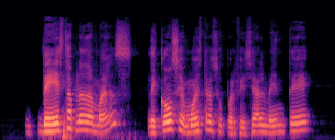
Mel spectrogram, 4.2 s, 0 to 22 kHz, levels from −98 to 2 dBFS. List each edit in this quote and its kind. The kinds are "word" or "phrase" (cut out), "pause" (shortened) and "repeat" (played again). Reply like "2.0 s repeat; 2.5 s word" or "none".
0.9 s word; 1.8 s word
